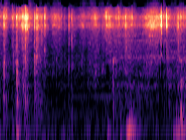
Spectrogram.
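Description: Tarot cards are shuffled in a brief, quiet burst of papery riffling and soft flicks, close and faint.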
